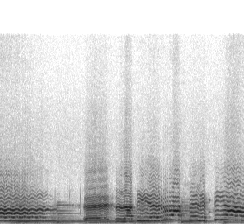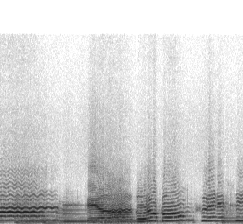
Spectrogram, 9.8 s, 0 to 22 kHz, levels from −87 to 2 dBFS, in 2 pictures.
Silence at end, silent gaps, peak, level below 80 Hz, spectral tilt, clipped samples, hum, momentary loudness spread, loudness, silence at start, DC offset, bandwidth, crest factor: 0 s; none; -6 dBFS; -70 dBFS; -4.5 dB/octave; under 0.1%; none; 11 LU; -15 LUFS; 0 s; under 0.1%; 17.5 kHz; 10 dB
